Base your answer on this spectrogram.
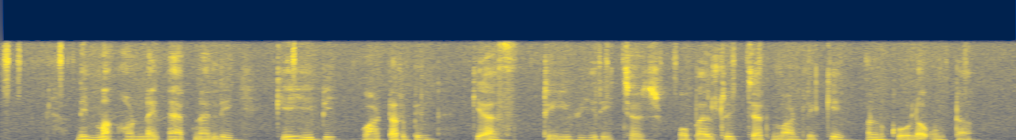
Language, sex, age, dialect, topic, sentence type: Kannada, male, 18-24, Coastal/Dakshin, banking, question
